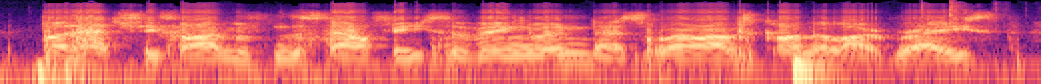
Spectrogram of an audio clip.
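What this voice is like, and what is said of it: English accent. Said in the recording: “you have an accent. ... an English accent”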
